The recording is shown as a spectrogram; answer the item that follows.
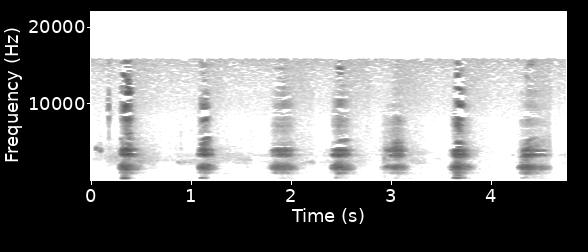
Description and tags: Ah! sound female
Soft "ah" sounds of subtle surprise
ah, soft, voice, woman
